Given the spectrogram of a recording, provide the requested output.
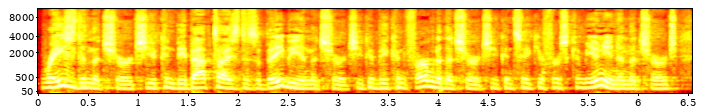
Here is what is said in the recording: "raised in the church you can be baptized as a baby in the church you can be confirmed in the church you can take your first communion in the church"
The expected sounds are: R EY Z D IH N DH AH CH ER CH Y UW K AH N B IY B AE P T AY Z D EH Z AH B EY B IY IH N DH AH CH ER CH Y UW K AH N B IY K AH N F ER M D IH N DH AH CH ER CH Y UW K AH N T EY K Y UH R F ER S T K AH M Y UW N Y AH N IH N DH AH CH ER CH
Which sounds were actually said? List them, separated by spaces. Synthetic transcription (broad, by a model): R EY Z D IH N DH AH CH ER CH Y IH K AH N B IY B AE P T AY Z D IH Z AH B EY B IY IH N DH AH CH ER CH Y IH K AH N B IY K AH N F ER M D IH N DH AH CH ER CH Y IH K AH N T EY K Y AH R F ER S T K AH M Y UW N Y AH N IH N DH AH CH ER CH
